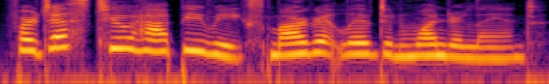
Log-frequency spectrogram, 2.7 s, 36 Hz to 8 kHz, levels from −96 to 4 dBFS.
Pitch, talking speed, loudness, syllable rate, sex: 255 Hz, 195 wpm, -15 LUFS, 5.5 syllables/s, female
